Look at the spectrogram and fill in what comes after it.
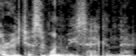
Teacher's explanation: She has this real breathy northern Irish voice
